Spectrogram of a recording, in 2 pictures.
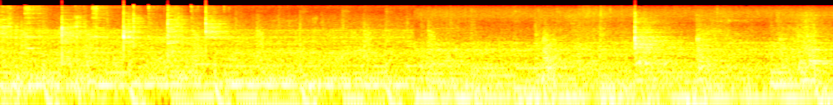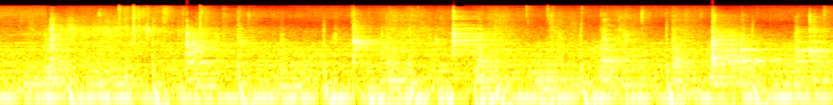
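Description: Steady sizzling of dal frying in a pan for Karnataka-style puliyogare, with a spoon repeatedly scraping and clinking against the pan, close and continuous, with no voices.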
